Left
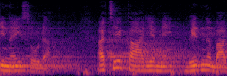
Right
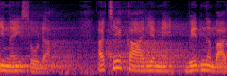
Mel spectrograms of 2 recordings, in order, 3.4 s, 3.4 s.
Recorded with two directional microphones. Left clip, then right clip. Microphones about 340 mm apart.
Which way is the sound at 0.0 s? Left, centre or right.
Right.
